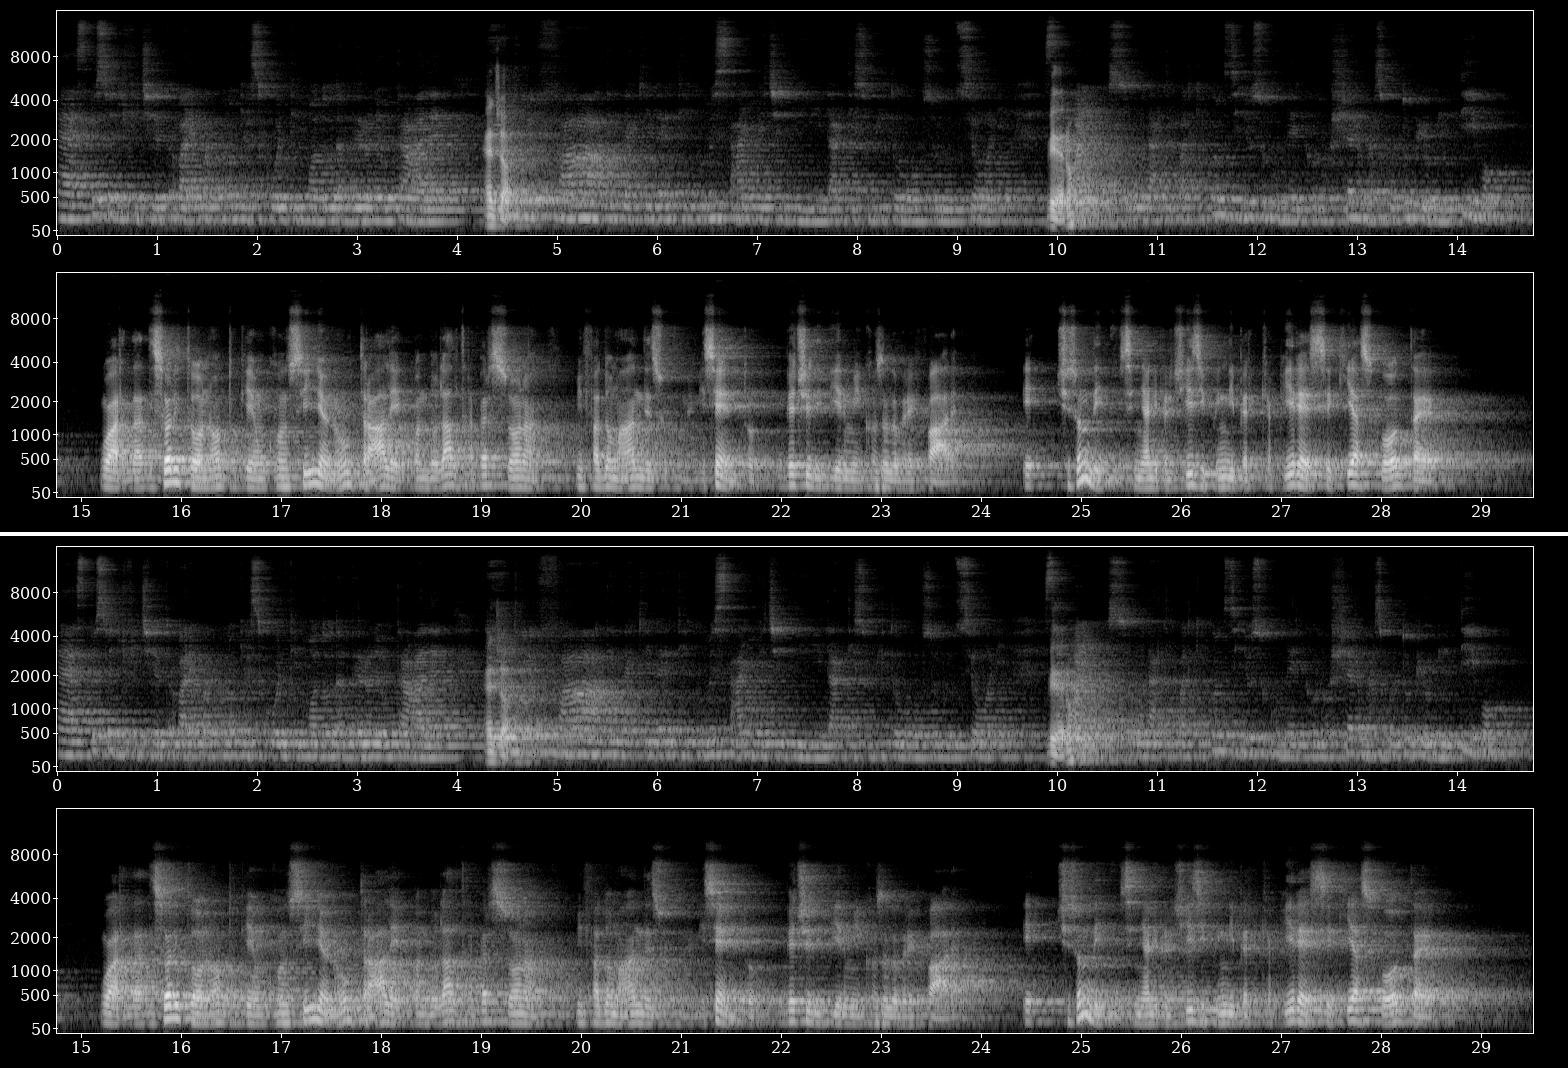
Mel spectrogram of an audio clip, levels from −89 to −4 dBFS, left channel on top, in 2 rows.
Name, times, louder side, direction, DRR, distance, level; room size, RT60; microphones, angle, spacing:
voice 1, 0.0-14.4, equal, 10° right, -5 dB, 1.7 m, -40 dB
voice 2, 15.2-19.6 20.0-23.8 24.4-28.5, left 3 dB, 30° left, 7 dB, 0.4 m, -26 dB
8.2 x 7.5 x 5.4 m, 2.3 s
head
